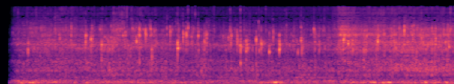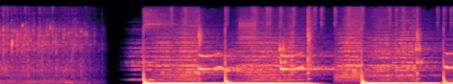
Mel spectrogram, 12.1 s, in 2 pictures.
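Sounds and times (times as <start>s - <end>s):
frying sizzle with crackling pops: 0.1s - 7.5s.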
